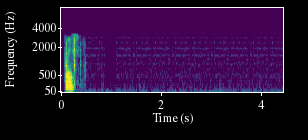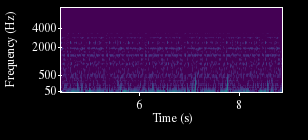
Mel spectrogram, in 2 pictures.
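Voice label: Sheriff East County, scanner audio trunk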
